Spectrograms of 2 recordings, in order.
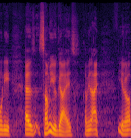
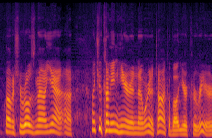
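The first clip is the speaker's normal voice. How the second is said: put-on cartoon frog voice; 4 semitones higher than usual. Retelling a career talk, voicing the man named Kermit in a Kermit the Frog voice. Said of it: "he sounded like Kermit the Frog".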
